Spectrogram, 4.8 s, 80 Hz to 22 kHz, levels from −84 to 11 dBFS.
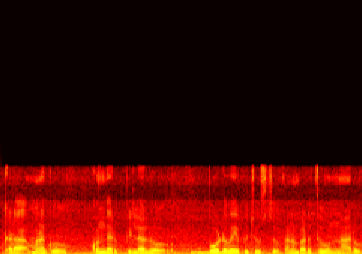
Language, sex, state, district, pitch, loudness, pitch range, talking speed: Telugu, male, Telangana, Hyderabad, 130 Hz, -16 LUFS, 125-135 Hz, 110 wpm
